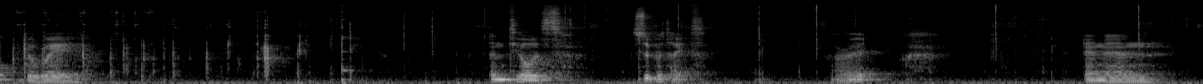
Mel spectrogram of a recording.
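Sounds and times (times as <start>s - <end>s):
faint handling sounds: 0.0s - 12.0s.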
